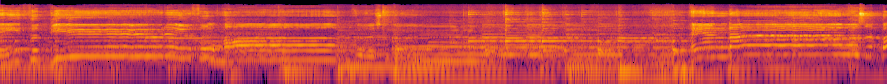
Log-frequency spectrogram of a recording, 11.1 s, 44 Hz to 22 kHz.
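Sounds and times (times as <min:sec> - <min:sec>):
person singing: 0:00.0 - 0:06.6, 0:08.5 - 0:11.0
banjo: 0:00.0 - 0:11.0
bluegrass band playing a waltz: 0:00.0 - 0:11.0
fiddles: 0:00.0 - 0:11.0.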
